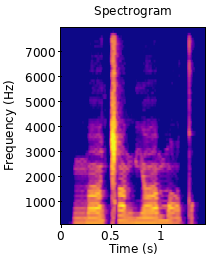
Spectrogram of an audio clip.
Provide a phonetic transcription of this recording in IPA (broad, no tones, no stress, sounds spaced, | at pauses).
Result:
ŋ͡m ã ǁ ã ŋ j ã m ɔ̃ tˤ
